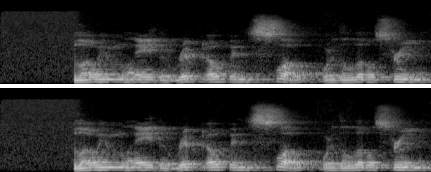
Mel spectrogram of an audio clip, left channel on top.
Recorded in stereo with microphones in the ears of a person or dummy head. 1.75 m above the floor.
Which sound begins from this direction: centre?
A man speaking, at 0.7 s.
